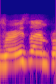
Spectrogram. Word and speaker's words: Roseland: Ro- Roseland Ballroom.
